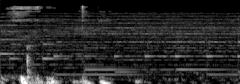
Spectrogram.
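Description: Soft background music with held notes. Over it, in the first second, come four dull low thumps: handling noise from the hand-held phone as it is moved in over the dashboard.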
